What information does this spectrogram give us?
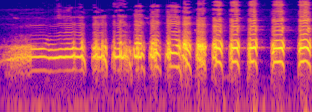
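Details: Hen calling, recorded for use as a trapping lure: a drawn-out harmonic note that breaks into a fast, regular series of about a dozen short, nasal clucks, each rising slightly in pitch.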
